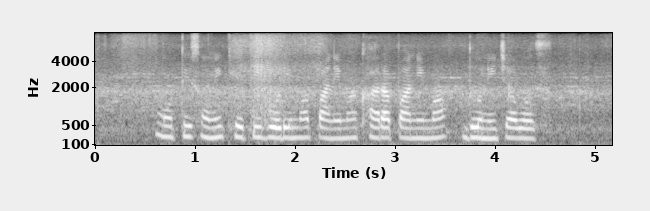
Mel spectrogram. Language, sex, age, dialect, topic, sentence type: Marathi, female, 18-24, Northern Konkan, agriculture, statement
